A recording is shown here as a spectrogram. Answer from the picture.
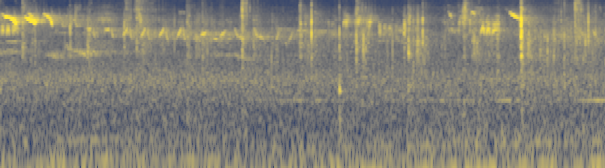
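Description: Small songbirds chirping and calling in a woodland, with quick curved whistled notes near the start and more sharp high chirps around five seconds in, over a steady low rumble.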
